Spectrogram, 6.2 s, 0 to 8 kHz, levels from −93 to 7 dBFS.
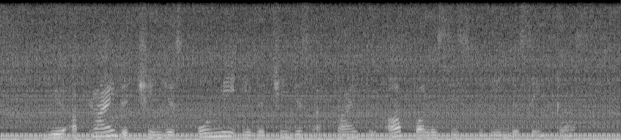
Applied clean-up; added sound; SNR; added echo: none; Tools; -2 dB; none.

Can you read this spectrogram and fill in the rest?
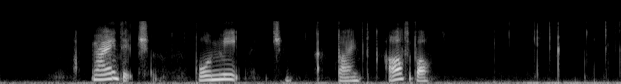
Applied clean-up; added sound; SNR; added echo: neural diffusion model UNIVERSE++.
